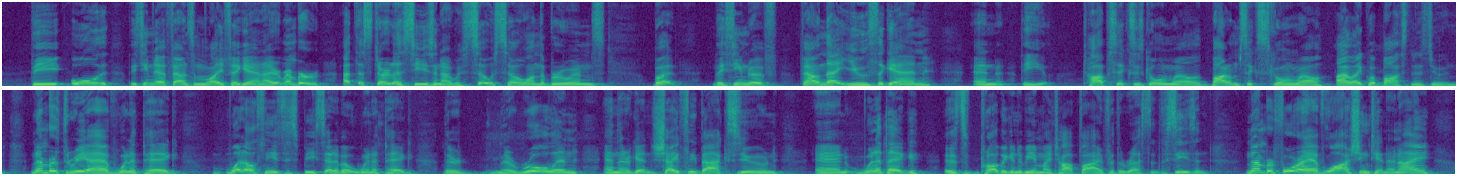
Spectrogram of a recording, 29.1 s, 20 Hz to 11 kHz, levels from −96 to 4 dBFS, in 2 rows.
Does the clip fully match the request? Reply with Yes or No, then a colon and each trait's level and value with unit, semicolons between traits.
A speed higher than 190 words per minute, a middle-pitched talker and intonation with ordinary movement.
Yes: average, 200 wpm; medium, 170 Hz; average, 4.0 semitones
